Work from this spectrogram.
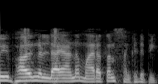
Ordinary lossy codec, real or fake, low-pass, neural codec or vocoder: none; real; 5.4 kHz; none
